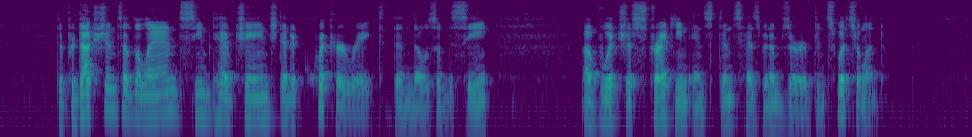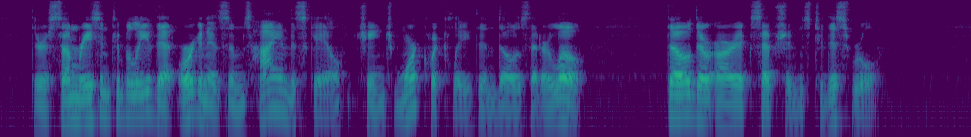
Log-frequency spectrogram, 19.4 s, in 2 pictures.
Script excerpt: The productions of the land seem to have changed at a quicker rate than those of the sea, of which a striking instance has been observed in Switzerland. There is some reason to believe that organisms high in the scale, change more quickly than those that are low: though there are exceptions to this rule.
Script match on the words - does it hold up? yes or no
yes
